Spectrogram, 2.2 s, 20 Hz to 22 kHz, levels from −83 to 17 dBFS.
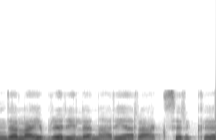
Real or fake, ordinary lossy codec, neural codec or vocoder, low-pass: real; none; none; none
